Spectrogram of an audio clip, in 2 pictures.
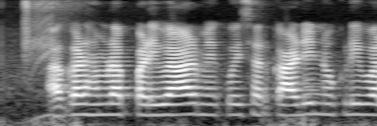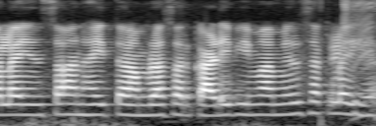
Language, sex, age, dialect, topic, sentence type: Magahi, female, 25-30, Western, agriculture, question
